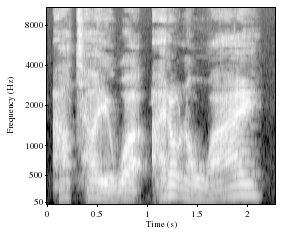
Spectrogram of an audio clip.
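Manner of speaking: breathy whisper, leaning in close; hushed tip. Real, not acted. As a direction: let the listener in on a secret.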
